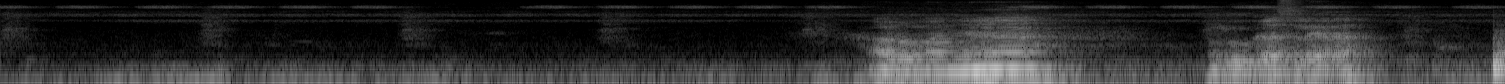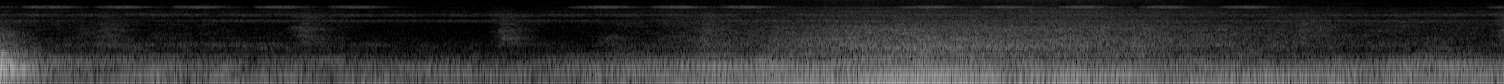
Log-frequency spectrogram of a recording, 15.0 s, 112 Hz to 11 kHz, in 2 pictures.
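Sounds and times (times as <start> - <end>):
cricket chirping: 0.0 - 15.0
short thump: 7.4 - 7.8.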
